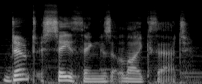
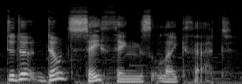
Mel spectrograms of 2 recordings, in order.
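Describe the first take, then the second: First: The voice sounds composed and dignified. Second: The voice sounds timid and hesitant.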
